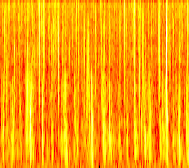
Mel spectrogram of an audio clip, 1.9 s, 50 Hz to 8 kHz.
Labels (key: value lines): label: biophony, sea urchins (Echinidae)
recorder: SoundTrap 600 or HydroMoth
